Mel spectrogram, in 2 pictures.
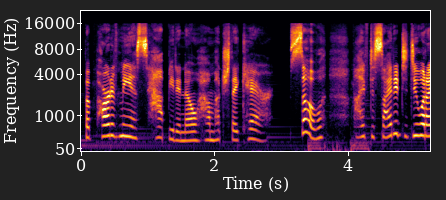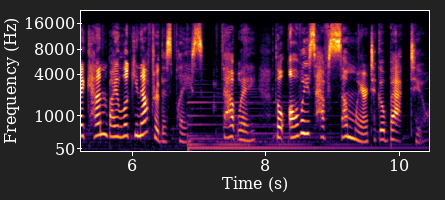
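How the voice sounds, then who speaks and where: A woman's voice: sits high, expressive, normal speed, a bit bright, faint music behind. A woman playing a good-natured, candid young woman in a video game, speaking casually. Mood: wistful, resolved.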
